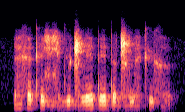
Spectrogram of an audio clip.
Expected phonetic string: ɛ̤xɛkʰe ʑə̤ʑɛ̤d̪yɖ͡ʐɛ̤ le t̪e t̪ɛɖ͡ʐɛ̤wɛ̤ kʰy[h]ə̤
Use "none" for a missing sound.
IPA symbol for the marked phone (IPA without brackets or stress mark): x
